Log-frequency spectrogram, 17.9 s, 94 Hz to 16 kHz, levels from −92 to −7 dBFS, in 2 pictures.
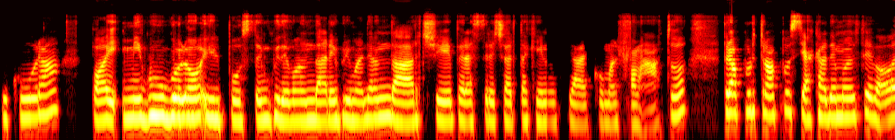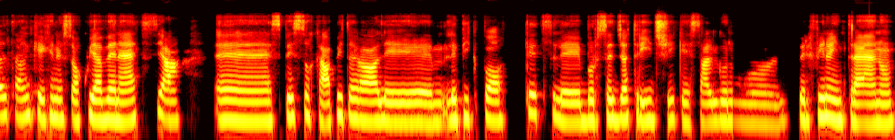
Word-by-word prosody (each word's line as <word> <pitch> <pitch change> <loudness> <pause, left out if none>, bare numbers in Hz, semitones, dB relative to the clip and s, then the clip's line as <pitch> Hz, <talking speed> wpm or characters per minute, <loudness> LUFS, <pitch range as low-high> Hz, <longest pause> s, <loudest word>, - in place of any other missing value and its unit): sicura. 220 +5 -1 0.3
Poi 200 -1 +2
mi 210 0 +3
googlo 220 -1 +7
il 210 -3 +1
posto 195 -1 -3
in 200 - 0
cui 215 - -1
devo 195 0 +1
andare 195 0 0
prima 200 -2 -1
di 210 - -3
andarci 200 -1 +2
e - - -2
per 195 -2 -3
essere 190 0 -5
certa 195 0 -5
che 190 -2 -7
non 185 0 -13
sia, 180 -2 -5
ecco, 170 +2 -14
malfamato. 175 +8 -5 0.3
Però 255 -1 +5
purtroppo 265 -1 0
sì, 255 -3 +1
accade 215 +1 -1
molte 220 +2 -1
volte 220 +4 -1
anche, 230 +1 -1
che 220 - -4
ne 210 - -1
so, 195 -1 -2
qui 220 +1 +1
a 200 - +4
Venezia: 200 +2 +2 0.3
ehm, 195 -1 0
spesso 220 +4 -1
capita 200 0 +2
le 185 -1 0
le 205 +1 0
pickpockets, 215 +4 -4
le 185 -4 0
borseggiatrici 200 0 0
che 190 -3 -8
salgono 180 -1 -6
perfino 210 +2 0
in 200 -1 +1
treno. 180 -1 +2
200 Hz, 160 wpm, -23 LUFS, 190-220 Hz, 0.3 s, googlo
